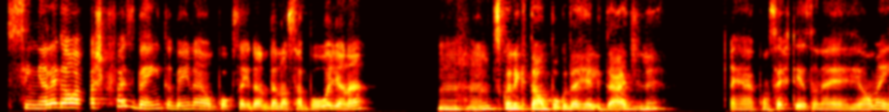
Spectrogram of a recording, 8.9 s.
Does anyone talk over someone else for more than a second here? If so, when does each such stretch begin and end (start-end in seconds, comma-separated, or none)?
none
